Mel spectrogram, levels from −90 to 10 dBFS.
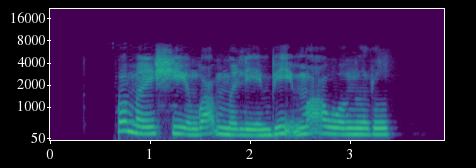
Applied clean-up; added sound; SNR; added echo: neural mask model DeepFilterNet 3.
